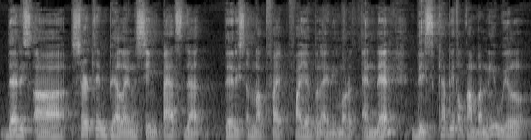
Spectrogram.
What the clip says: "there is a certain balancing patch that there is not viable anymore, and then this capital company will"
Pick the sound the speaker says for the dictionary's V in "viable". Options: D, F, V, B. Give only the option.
F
